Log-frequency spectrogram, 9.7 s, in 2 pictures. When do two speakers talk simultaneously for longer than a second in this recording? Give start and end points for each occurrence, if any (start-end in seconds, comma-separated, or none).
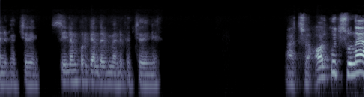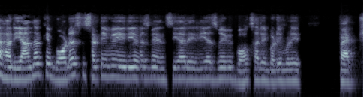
none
